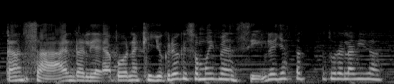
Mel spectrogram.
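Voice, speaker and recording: A woman's voice: mid-range voice, very fast, darkish tone. A young adult woman with a Chilean accent, chatting casually as a podcast co-host, joking and rambling in heavy slang. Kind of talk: casual chat. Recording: dull lo-fi sound with faint music.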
